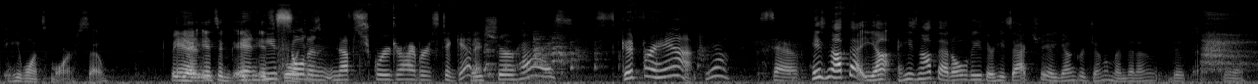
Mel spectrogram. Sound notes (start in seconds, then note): 4.8 audience laughs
